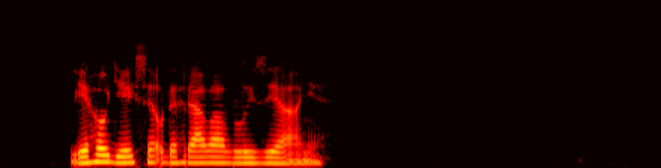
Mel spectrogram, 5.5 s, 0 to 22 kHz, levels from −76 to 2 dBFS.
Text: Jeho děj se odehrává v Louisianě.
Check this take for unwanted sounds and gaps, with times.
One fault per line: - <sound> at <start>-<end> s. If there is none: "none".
none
